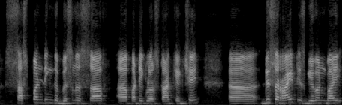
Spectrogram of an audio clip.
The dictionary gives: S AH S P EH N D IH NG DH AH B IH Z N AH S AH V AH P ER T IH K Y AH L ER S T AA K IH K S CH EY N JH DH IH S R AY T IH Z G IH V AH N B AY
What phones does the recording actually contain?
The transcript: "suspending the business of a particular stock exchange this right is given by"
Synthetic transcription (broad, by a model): S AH S P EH N D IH NG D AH B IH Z N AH S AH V AH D T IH K Y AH L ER S T AA K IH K CH EY N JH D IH S R AY T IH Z G IH V AH N B AY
